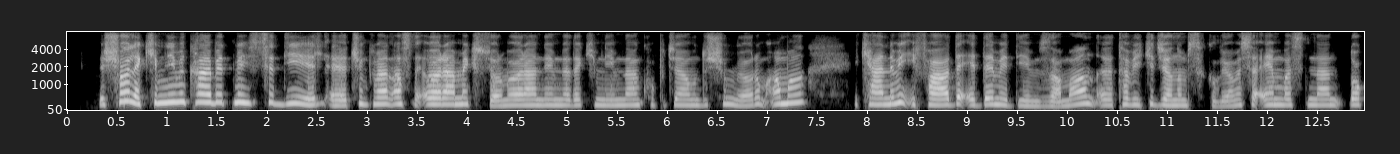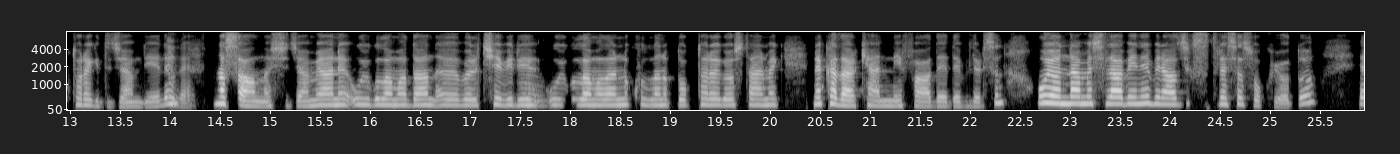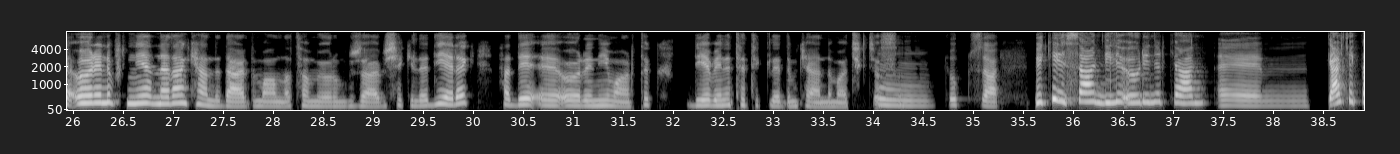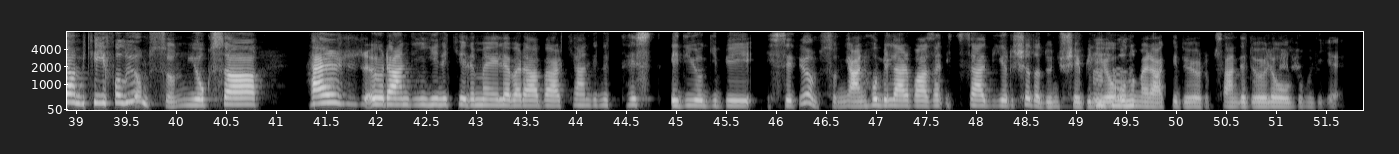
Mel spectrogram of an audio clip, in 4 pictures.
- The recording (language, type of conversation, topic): Turkish, podcast, Hobiler stresle başa çıkmana nasıl yardımcı olur?
- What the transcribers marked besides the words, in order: tapping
